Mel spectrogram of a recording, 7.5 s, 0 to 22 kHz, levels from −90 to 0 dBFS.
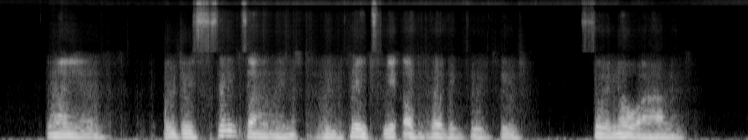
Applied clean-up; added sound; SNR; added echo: neural mask model DeepFilterNet 3.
